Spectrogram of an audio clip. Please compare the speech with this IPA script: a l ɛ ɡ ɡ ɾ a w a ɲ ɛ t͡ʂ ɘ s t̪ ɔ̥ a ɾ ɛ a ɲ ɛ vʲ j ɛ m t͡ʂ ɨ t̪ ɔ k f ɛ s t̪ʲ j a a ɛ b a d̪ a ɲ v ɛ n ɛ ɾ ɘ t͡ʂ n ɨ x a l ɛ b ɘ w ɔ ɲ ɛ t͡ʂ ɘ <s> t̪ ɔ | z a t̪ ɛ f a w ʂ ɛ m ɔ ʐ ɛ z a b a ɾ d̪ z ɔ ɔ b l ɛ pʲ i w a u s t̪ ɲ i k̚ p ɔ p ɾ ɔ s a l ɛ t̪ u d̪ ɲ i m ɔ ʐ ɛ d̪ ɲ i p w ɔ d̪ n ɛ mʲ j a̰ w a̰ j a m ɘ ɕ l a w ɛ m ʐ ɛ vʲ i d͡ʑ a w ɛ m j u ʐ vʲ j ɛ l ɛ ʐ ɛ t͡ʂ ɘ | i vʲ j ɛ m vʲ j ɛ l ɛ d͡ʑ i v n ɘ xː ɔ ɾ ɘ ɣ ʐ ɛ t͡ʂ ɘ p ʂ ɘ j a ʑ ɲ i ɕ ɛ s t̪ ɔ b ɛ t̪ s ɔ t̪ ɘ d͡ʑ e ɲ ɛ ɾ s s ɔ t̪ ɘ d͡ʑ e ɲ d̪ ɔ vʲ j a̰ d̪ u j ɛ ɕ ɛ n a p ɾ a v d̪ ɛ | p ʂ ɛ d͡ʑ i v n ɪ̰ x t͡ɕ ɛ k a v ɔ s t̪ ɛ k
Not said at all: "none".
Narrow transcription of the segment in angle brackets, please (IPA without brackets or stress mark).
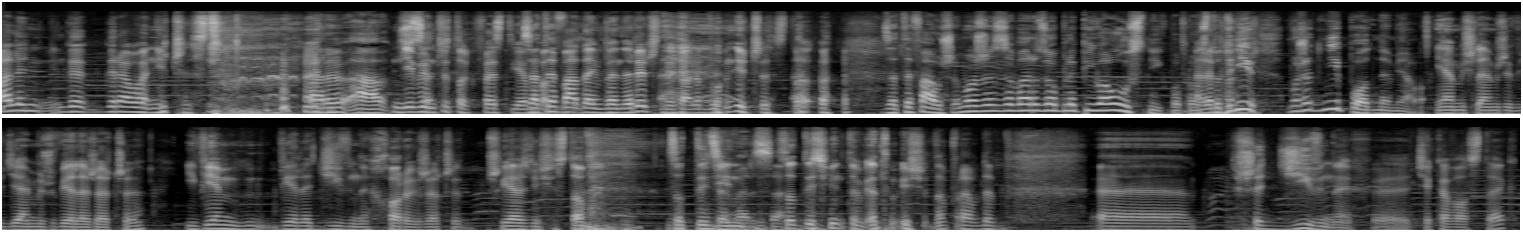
s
